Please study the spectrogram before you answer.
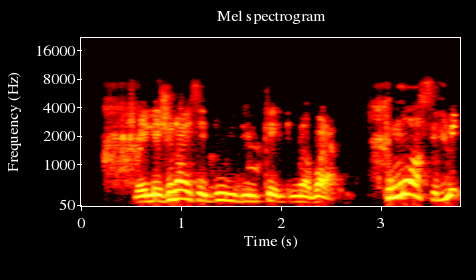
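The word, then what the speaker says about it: Kean: Alors, juste, Moïse Kim, il est d'origine ivoirienne, donc il paraît que son nom se prononce Kéan.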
